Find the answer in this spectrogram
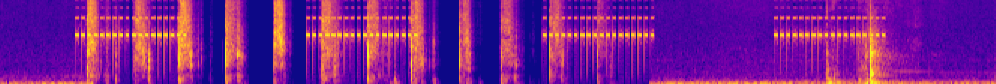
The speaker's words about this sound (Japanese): ん？僕の携帯鳴ってる？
